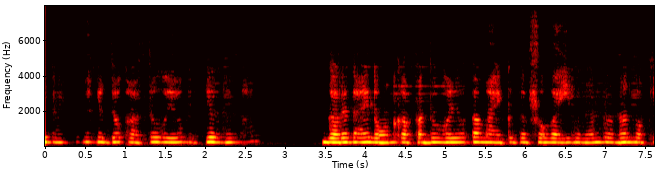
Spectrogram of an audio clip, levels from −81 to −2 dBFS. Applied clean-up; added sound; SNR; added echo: neural mask model DeepFilterNet 3.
